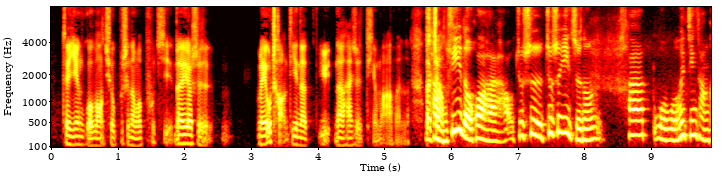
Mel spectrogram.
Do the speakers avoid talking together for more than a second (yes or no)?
yes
